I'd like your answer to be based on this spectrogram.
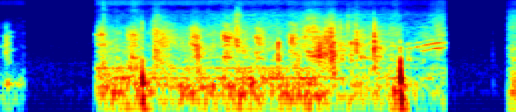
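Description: An excited dog pants rapidly and whimpers up close, with a few sharp yips and whines over a continuous breathy rhythm, set between short silent gaps.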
